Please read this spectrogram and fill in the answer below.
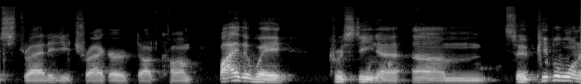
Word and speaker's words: Khristina: Christina is spelled with a KH, which always throws people off.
